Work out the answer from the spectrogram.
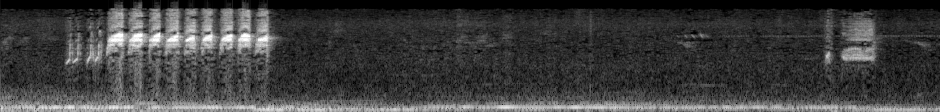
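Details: Song of a Flamboyan bird, meant for tutoring and prompting caged birds to sing: about ten rapid, evenly spaced, piercing high notes in a two-second run, then a faint short note later over a low steady hum.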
